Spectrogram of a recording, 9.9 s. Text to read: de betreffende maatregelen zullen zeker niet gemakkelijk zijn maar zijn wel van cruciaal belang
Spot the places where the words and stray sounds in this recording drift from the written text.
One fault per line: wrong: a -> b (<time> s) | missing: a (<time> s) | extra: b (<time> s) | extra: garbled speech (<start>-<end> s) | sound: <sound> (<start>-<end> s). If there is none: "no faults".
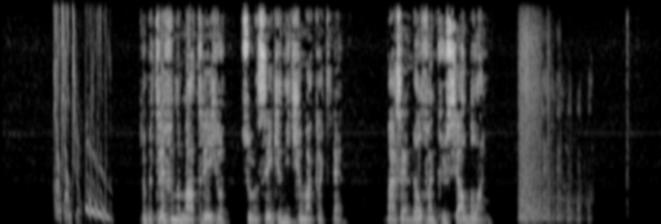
sound: chirp (0.8-1.7 s)
sound: laugh (7.7-8.9 s)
